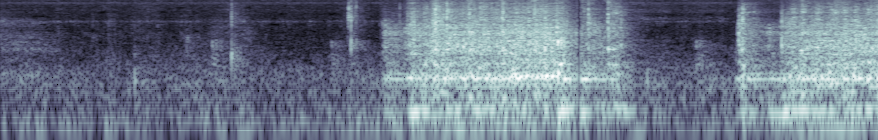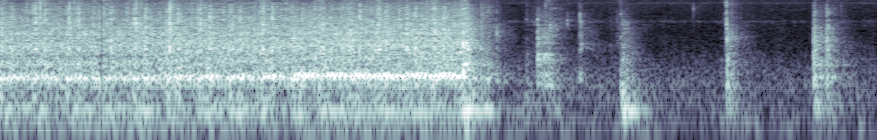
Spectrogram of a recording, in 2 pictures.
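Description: Sewing machine stitching quilt pieces in two runs: a short burst about two seconds in, a brief stop, then a steady run of about three seconds. A few light clicks follow near the end.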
